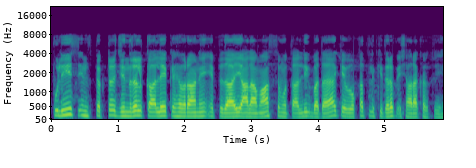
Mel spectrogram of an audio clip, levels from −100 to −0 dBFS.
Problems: none marked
